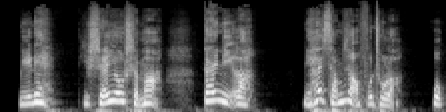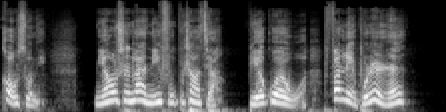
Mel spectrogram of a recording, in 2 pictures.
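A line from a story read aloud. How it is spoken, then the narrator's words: Roaring into microphone. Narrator (Chinese): 方圆对着麦克风大吼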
